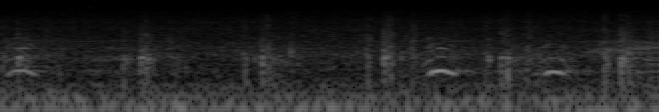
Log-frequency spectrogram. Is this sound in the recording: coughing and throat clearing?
no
